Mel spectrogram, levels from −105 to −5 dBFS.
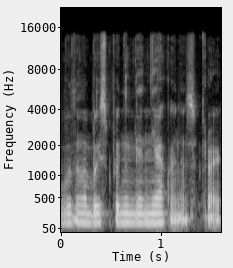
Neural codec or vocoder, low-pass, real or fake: vocoder, 44.1 kHz, 128 mel bands every 512 samples, BigVGAN v2; 14.4 kHz; fake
